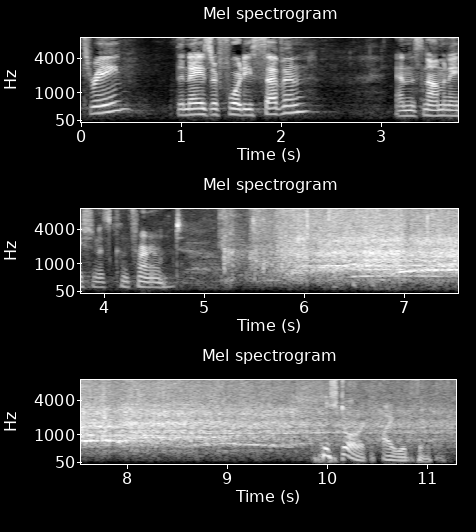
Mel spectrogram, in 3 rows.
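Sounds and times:
speech: 0:00.0 - 0:02.4, 0:03.1 - 0:05.3, 0:10.0 - 0:11.2
applause in the Senate chamber: 0:05.2 - 0:11.2
faint voices and cheers: 0:06.0 - 0:11.2.

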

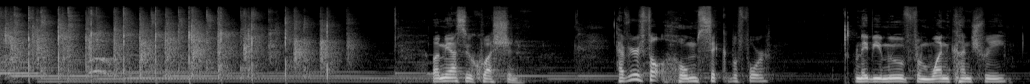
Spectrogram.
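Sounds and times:
audience clapping: 0:00.0 - 0:03.7
speech: 0:04.3 - 0:05.3, 0:06.2 - 0:07.8, 0:08.5 - 0:10.2.

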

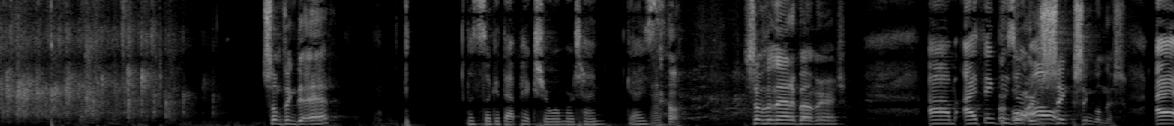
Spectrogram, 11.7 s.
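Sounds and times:
audience hand clapping: 0:00.0 - 0:02.5
speech: 0:02.7 - 0:03.4, 0:04.7 - 0:08.5, 0:09.3 - 0:11.7
laughter: 0:06.6 - 0:08.4.

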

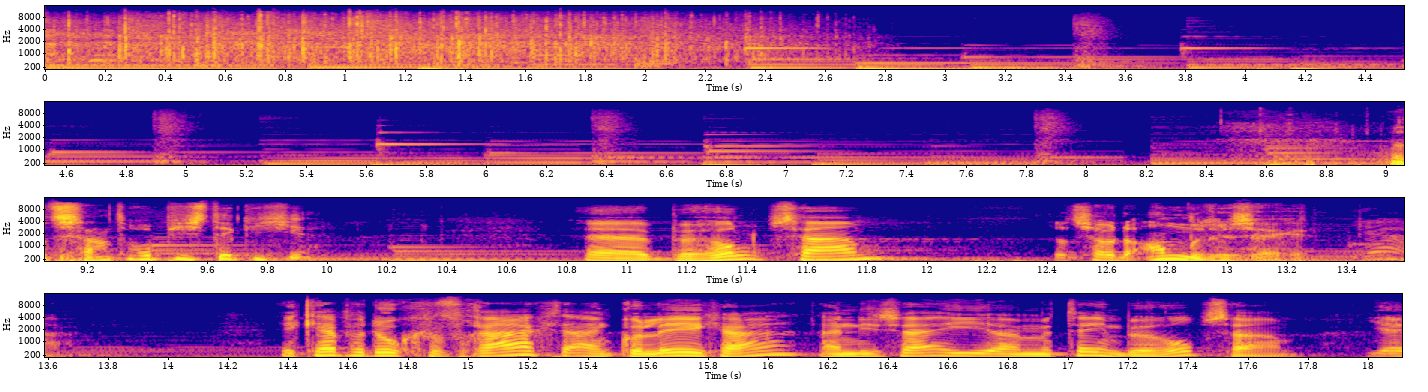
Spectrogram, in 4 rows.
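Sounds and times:
audience applause: 0:00.0 - 0:02.8
speech: 0:09.0 - 0:10.1, 0:10.8 - 0:13.5, 0:14.4 - 0:18.0.

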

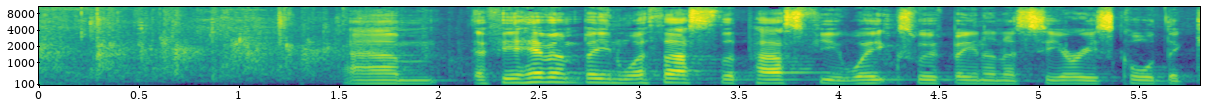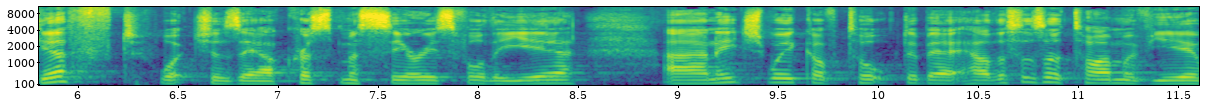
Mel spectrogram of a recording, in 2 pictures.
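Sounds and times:
audience clapping: 0:00.0 - 0:02.2
speech: 0:01.5 - 0:11.5.

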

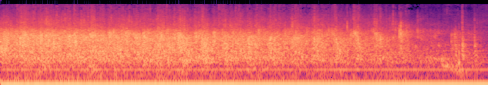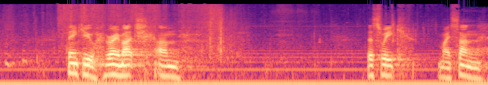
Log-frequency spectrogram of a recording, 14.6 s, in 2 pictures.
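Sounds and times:
audience applause for volunteers: 0:00.0 - 0:07.4
low steady hum: 0:00.0 - 0:14.6
speech: 0:08.4 - 0:10.1, 0:12.8 - 0:14.6.

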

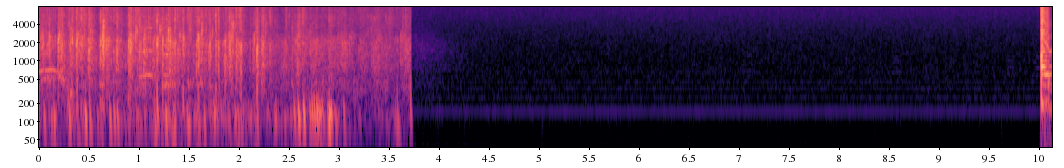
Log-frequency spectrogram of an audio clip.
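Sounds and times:
church congregation clapping to welcome a preacher: 0:00.0 - 0:03.8.

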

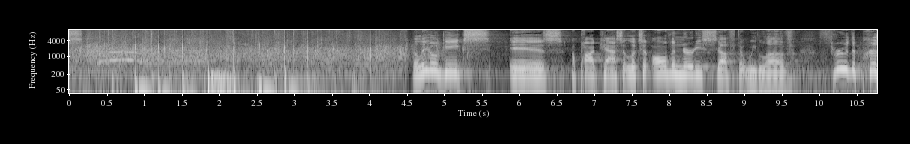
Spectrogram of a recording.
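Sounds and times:
crowd applauding: 0:00.0 - 0:05.2
speech: 0:04.6 - 0:10.7.

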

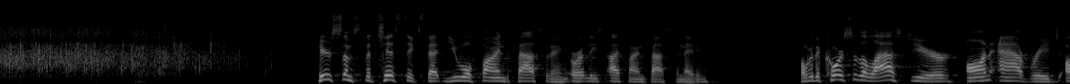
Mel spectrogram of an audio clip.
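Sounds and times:
church congregation clapping: 0:00.0 - 0:02.8
speech: 0:03.2 - 0:07.2, 0:08.0 - 0:10.7.

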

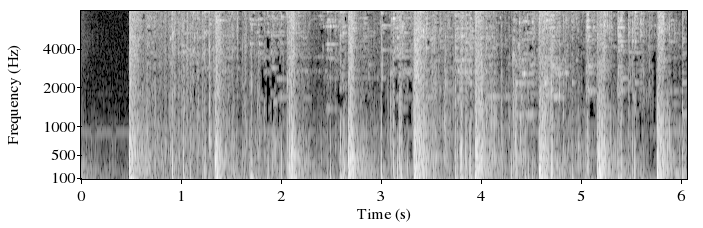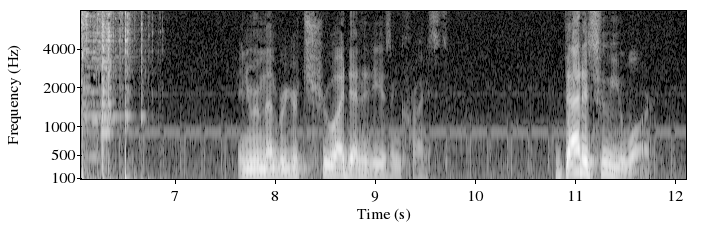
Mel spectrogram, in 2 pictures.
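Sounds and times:
hammer smashing glass: 0:00.0 - 0:06.9
shattering, tinkling glass shards: 0:00.5 - 0:06.9
speech: 0:07.6 - 0:09.8, 0:10.8 - 0:11.9.

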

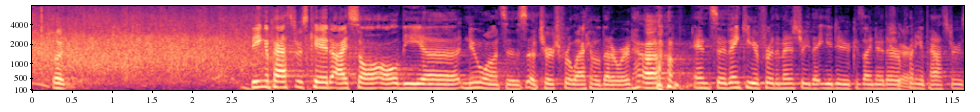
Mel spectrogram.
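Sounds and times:
hand clapping: 0:00.0 - 0:03.2
speech: 0:00.2 - 0:00.6, 0:02.6 - 0:11.6
laughter: 0:07.5 - 0:08.3.

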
